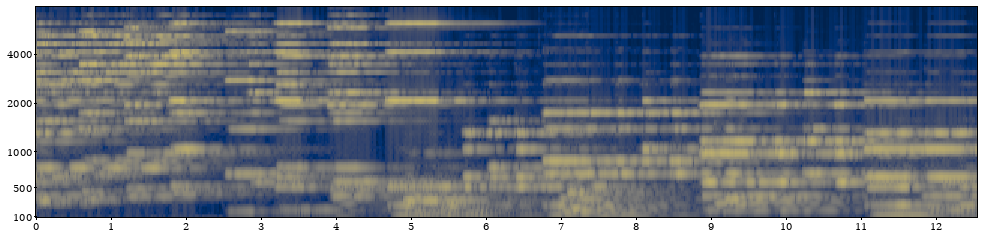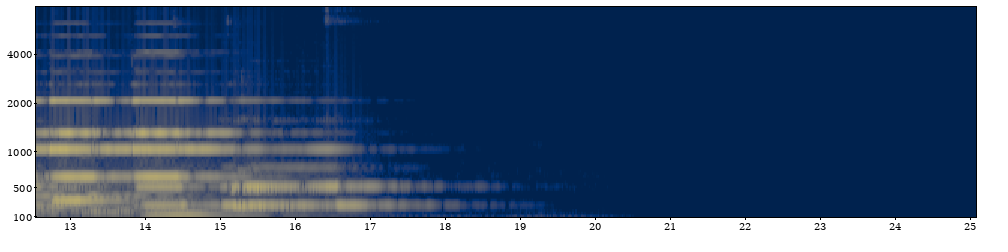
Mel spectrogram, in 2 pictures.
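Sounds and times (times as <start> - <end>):
pastorale in C major: 0.0 - 19.0.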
